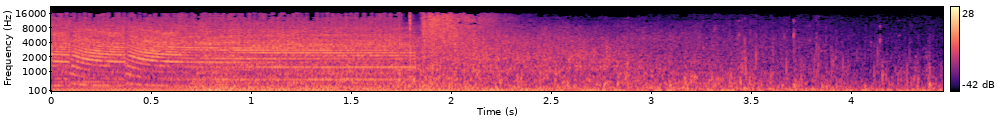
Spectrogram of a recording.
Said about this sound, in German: spielst du okay, kurz den Jingle ab. Und hier kommt er.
